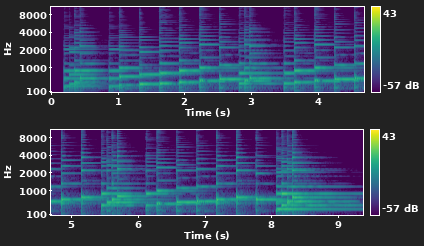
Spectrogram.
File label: Lute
